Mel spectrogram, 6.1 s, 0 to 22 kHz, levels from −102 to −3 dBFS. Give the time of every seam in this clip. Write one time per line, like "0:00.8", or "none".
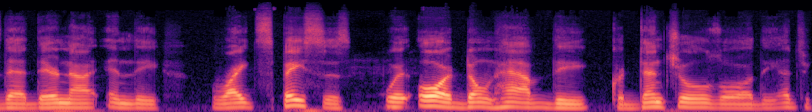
none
